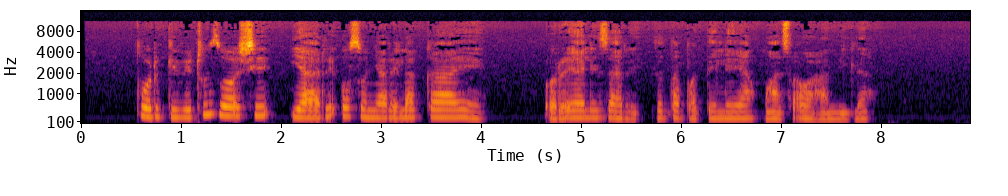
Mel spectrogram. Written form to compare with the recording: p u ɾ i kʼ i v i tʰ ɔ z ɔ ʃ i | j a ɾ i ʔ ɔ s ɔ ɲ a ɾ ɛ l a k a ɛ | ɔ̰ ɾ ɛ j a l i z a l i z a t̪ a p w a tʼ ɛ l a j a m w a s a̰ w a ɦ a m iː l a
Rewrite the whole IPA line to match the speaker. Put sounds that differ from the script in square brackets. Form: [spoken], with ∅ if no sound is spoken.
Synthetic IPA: p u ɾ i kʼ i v i tʰ [u] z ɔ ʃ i | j a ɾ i ʔ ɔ s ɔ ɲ a ɾ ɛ l a k a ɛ | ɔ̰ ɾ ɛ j a l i z a [ɾ] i z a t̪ a p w a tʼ ɛ l [ɛ] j a m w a s a̰ w a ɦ a m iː l a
